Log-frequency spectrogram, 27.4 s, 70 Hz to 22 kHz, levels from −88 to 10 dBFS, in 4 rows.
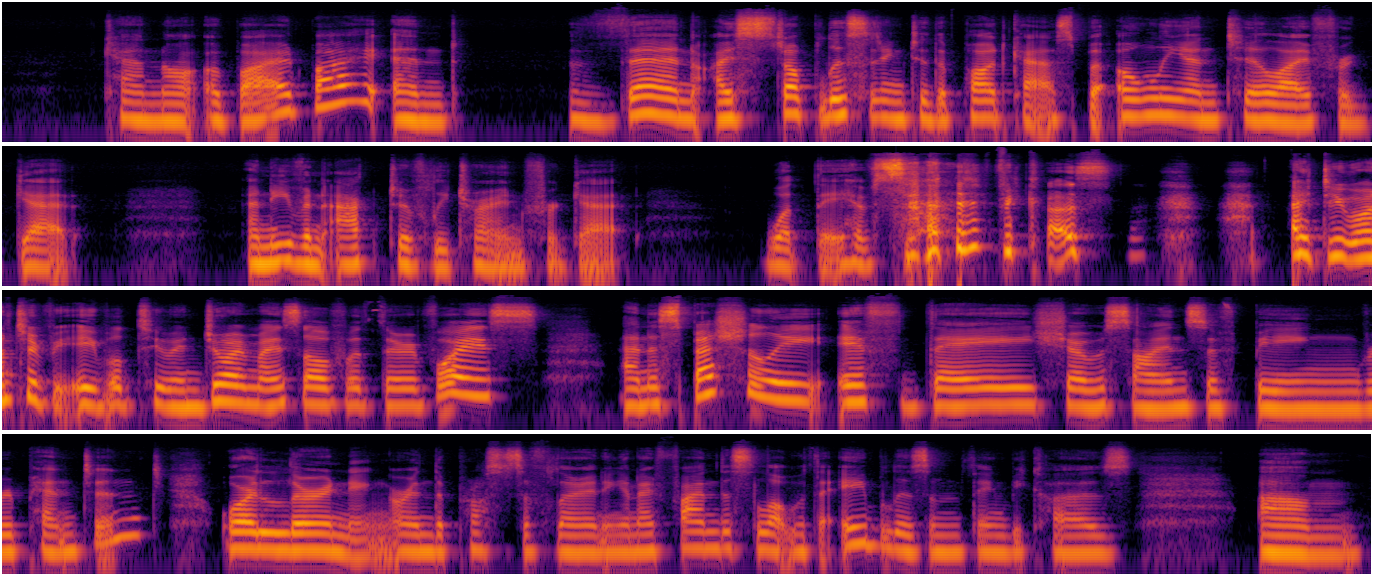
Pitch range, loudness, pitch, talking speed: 175-210 Hz, -18 LUFS, 185 Hz, 150 wpm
